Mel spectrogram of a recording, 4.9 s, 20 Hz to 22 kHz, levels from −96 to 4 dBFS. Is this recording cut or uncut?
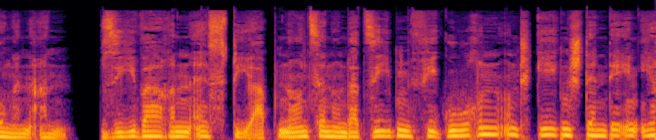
uncut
